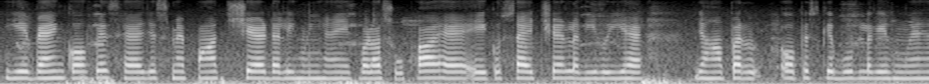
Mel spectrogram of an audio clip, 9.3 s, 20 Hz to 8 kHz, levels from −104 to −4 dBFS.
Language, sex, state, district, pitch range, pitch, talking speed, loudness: Hindi, female, Bihar, Jamui, 230-240 Hz, 235 Hz, 195 wpm, -21 LUFS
